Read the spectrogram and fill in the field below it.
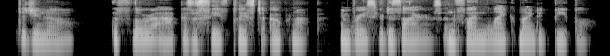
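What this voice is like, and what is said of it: Sultry female voice. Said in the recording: “do a sultry female voice”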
